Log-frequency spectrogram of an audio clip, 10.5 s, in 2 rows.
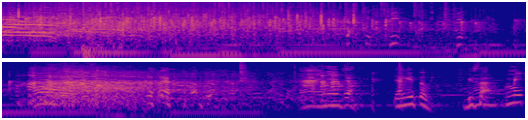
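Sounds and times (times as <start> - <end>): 
applause from wedding guests: 0.0 - 5.4
laughter: 2.8 - 9.0
speech: 9.2 - 10.4.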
